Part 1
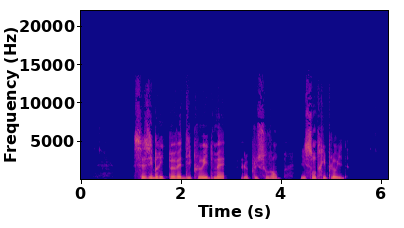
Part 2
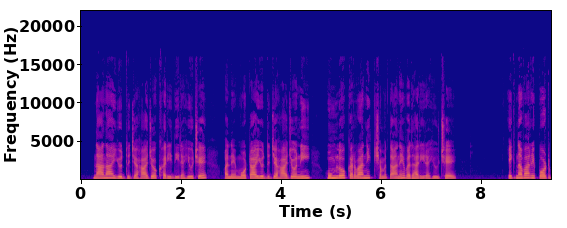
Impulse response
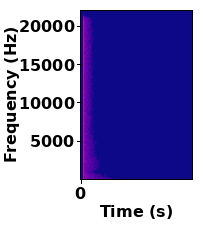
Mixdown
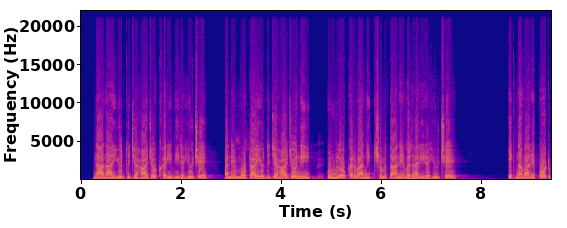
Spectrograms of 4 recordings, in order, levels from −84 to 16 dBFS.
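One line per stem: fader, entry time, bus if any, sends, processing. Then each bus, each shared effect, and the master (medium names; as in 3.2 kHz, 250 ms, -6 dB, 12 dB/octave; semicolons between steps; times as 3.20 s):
-15.0 dB, 2.00 s, send -14.5 dB, none
0.0 dB, 0.00 s, send -18 dB, waveshaping leveller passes 3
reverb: on, RT60 1.0 s, pre-delay 6 ms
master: peaking EQ 260 Hz -5.5 dB 1.4 oct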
